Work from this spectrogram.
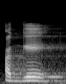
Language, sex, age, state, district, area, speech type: Punjabi, male, 30-45, Punjab, Kapurthala, urban, read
